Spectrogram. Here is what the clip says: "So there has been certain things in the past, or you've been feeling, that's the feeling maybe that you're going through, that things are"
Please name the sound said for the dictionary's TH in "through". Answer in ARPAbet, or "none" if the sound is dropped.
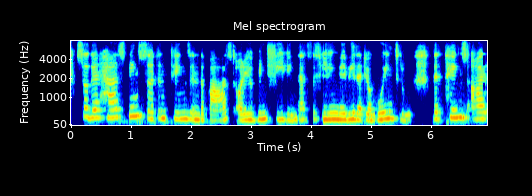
T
